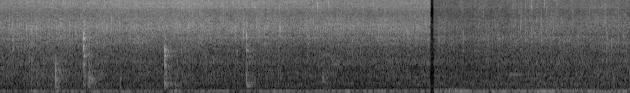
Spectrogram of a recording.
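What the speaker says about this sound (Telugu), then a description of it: "ఆయిల్లోనే బాగా ఫ్రై అవ్వాలి." Onions fry in oil in a pan with a steady, close hiss, and a few light stirring scrapes sound early on before a brief click, after which the sizzle continues on its own.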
